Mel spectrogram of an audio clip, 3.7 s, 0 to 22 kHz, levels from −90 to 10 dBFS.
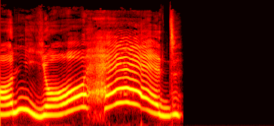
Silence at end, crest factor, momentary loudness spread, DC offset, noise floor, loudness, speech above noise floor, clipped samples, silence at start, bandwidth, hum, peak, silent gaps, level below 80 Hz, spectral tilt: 1.25 s; 12 dB; 9 LU; under 0.1%; under -90 dBFS; -13 LUFS; over 76 dB; under 0.1%; 0 s; 17.5 kHz; none; -2 dBFS; none; -68 dBFS; -2.5 dB/octave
